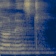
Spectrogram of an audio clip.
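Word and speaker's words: honest: spelling कैसे लिखा हमने एच ओ एन ई एस टी ऑनेस्ट लेकिन एच क्या है एच तो साइलेंट है हम लोग नेस्ट तो नहीं बोलते हैं ना हम लोग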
